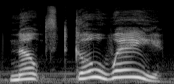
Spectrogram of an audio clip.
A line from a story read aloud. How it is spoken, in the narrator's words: Sarah shouted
